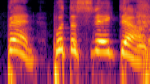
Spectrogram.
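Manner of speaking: high, loud, slow plea; retold yell. Chased by coworker holding a snake, high slow loud plea. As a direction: yell it while running away. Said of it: "And I'm like".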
